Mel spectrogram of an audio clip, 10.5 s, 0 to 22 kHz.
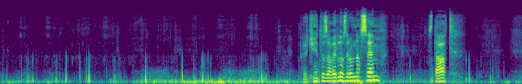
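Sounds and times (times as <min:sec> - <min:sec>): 
footsteps crunching: 0:00.0 - 0:10.4
wind rumbling and gusting outdoors: 0:00.0 - 0:10.4
speech: 0:06.0 - 0:07.8, 0:08.6 - 0:09.2.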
